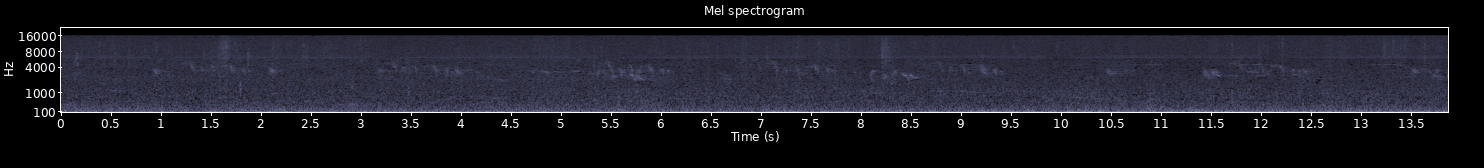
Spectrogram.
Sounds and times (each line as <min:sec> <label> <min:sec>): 0:00.9 bird 0:09.6
0:10.2 bird 0:13.8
